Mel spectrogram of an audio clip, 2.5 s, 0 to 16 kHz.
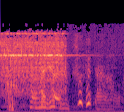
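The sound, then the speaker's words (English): An alarm clock in a bedroom rings loudly early in the morning at 7 o'clock with a dense, continuous jangle for over a second, then stops, and a couple of short vocal sounds follow. “The only thing moving is the minute hand of the alarm clock in Daddy's bedroom, as it moves inexorably toward”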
